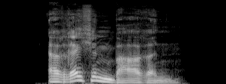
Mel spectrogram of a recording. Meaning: inflection of errechenbar: 1. strong genitive masculine/neuter singular 2. weak/mixed genitive/dative all-gender singular 3. strong/weak/mixed accusative masculine singular 4. strong dative plural
- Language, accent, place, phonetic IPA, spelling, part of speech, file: German, Germany, Berlin, [ɛɐ̯ˈʁɛçn̩ˌbaːʁən], errechenbaren, adjective, De-errechenbaren.ogg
